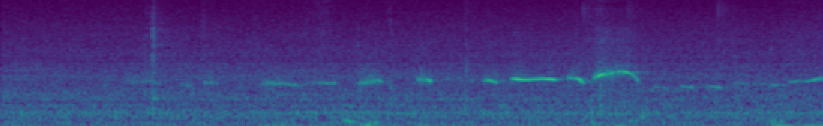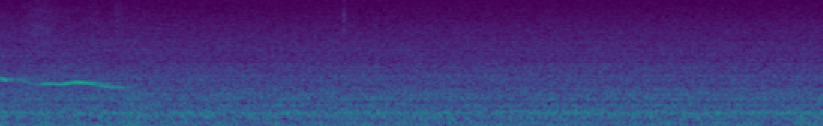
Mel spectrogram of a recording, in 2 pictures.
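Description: A person whistling a tune, starting about a second and a half in and stopping after about five seconds. The melody wanders up to its highest note about four seconds in.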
